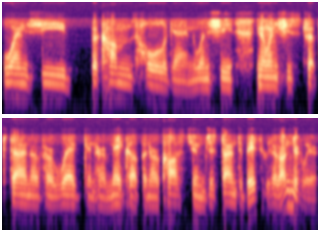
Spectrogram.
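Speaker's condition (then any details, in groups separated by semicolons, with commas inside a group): No condition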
